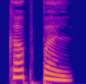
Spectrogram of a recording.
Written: ಕಪ್ಪಲ್

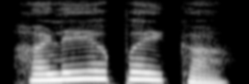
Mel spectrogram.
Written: ಹಳೆಯಪೈಕ

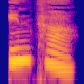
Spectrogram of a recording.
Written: ಇಂತಿ

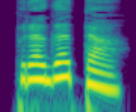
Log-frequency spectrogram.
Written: ಪ್ರಗತ

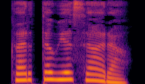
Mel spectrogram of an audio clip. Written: ಕರ್ತವ್ಯಸಾರ

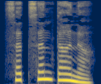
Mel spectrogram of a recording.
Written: ಸತ್ಸಂತಾನ

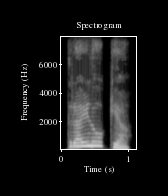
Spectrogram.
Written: ತ್ರೈಲೋಕ್ಯ

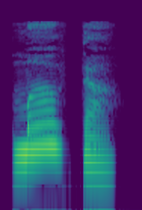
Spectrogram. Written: ಮಾವ್ತ

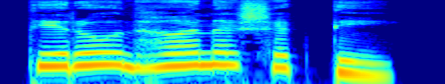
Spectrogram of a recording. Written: ತಿರೋಧಾನಶಕ್ತಿ

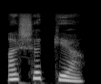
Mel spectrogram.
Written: ಆಸೆಗೆಯ್

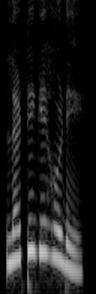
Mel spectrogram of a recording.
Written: ಲಟಿಕಿಹೊಡೆ

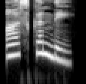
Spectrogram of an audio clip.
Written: ಅಸ್ಕಂಧ

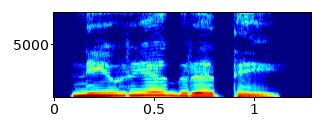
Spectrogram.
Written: ನಿವ್ರ್ಯಗ್ರತೆ

